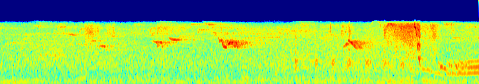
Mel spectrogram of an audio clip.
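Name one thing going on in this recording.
Chickens cluck and chirp close by.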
